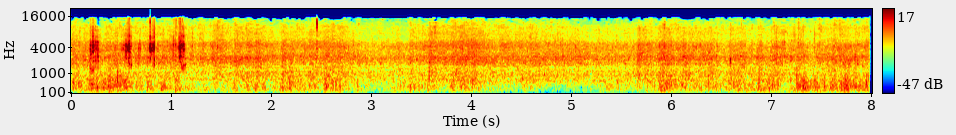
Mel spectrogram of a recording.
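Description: Wind buffeting the microphone over shallow surf washing across wet sand. A few sharp clicks come in the first second or so as a hand digs in the sand.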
